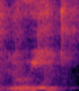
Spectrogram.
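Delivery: "Louis" said "lu-í", with no final S; S final muda. Shown as a demonstration. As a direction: drop the S and end "Louis" on a clear i. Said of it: "esa S no se pronuncia". ("Louis" a la francesa, "luí", sin S)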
